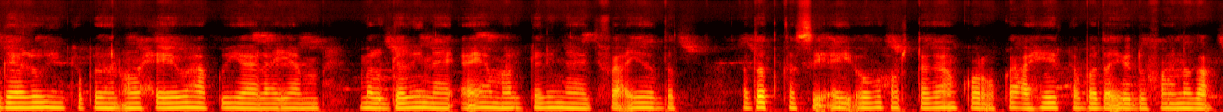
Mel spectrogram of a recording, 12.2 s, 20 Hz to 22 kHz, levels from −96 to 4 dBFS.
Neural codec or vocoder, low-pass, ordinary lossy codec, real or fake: vocoder, 44.1 kHz, 128 mel bands, Pupu-Vocoder; none; none; fake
